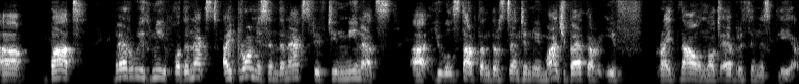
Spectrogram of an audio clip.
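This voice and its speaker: Speaking with a Ukrainian accent, a man uses a high pitch and ordinary pitch variation. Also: fairly quick pace. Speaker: professor of entrepreneurship. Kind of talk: webinar lecture. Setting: online webinar.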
